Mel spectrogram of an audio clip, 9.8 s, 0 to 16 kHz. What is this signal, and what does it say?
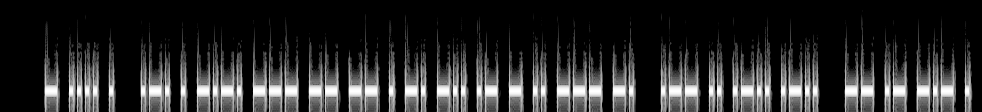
Morse code, heard as a keyed tone, about 30 wpm, 700 Hz. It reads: THE RECOMMENDATION WILL MAKE
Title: Sentences from Top 1400 Words 30wpm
